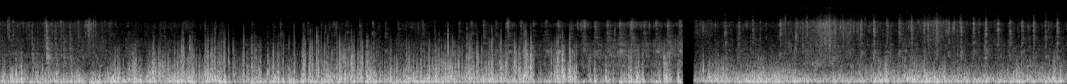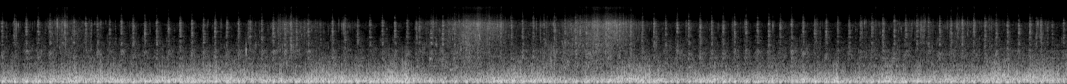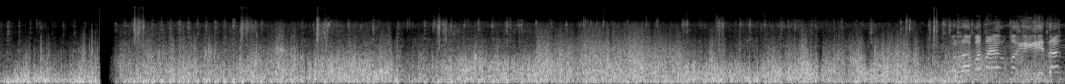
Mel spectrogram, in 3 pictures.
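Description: Motorized outrigger boat under way at sea: its engine runs steadily under wind buffeting the microphone and water rushing along the hull. The noise cuts out briefly twice.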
